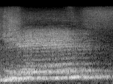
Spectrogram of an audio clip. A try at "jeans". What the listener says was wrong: No G. Jeans.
